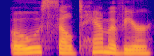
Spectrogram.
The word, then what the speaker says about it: oseltamivir: And I also would like to mention that there is a song, an old-timey song called Oh, Susanna that might just help you say oseltamivir correctly. So, instead of Oh, Susanna, it's oseltamivir. Oseltamivir, don't you cry for me.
